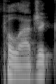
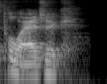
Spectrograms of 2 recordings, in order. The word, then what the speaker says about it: pelagic: Oh, so can either of you tell me whether I pronounced pelagic correctly? – You did.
